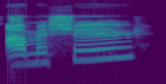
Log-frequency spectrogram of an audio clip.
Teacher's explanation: just a little hop between the M and the S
